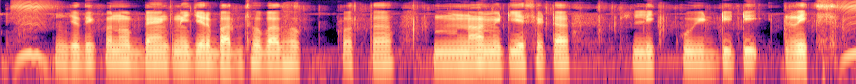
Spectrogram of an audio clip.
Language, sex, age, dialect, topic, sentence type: Bengali, male, 18-24, Western, banking, statement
